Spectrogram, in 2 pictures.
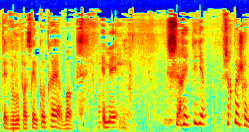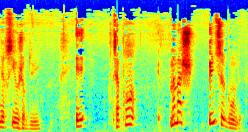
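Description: A man's voice: fairly high pitch, huge pitch swings, measured pace, pauses often, a little mellow, slight background noise. An older man, a rabbi, teaching a Torah class with practical advice and Hebrew terms woven in. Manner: explanatory, practical tips, mixing in Hebrew terms.

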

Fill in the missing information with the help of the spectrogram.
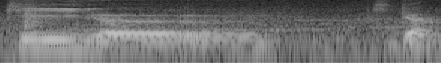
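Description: A male teacher giving a classroom lecture, often stammering and restarting, stressing points with drawn-out phrasing. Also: mid-range voice, creaky. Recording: echoey room, distant mic, faint noise.

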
